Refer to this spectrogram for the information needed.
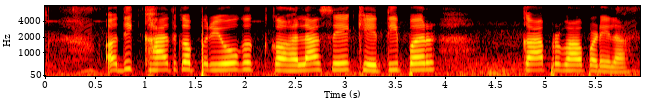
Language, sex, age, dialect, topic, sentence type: Bhojpuri, female, 18-24, Western, agriculture, question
